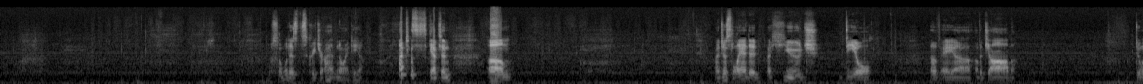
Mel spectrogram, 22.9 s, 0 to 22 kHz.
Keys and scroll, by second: 2.7 space, 7.1 space, 13.8 space, 15.4 space, 17.3 space, 22.3 space.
